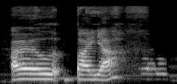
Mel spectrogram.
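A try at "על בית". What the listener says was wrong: Absolutely perfect. Well done.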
